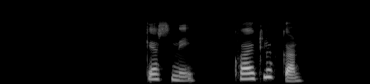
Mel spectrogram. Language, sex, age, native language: Icelandic, female, 30-39, Icelandic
